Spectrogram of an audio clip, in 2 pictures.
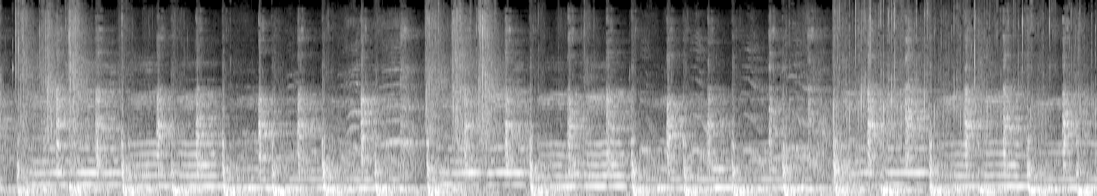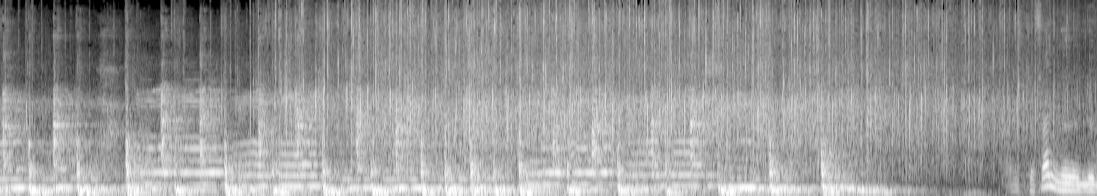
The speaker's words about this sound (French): son adaptation joue complètement la carte de l'interactivité et la participation active du public. Comme on l'entend ici, on chante, on applaudit dans la salle et on danse sur le plateau, puis dans les couloirs de la criée.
